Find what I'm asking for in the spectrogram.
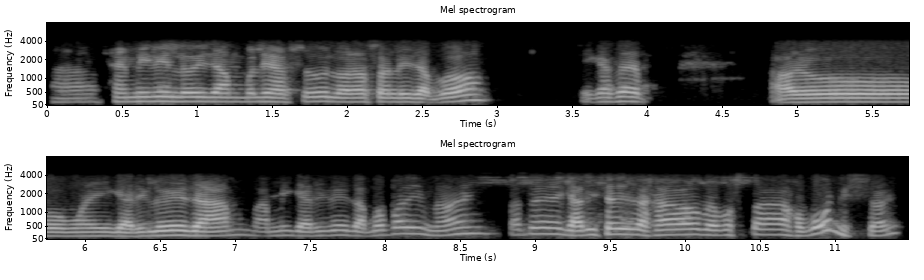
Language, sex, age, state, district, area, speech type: Assamese, male, 60+, Assam, Barpeta, rural, conversation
